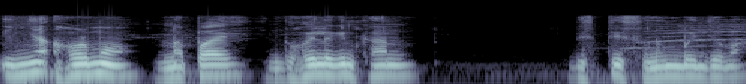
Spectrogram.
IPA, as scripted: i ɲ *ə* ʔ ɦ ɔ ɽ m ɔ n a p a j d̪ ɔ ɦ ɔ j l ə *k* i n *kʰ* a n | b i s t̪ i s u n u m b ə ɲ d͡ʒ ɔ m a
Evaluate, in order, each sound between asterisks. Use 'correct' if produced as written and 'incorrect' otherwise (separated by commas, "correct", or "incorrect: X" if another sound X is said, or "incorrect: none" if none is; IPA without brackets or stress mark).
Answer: incorrect: a, incorrect: ɡ, correct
